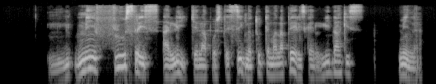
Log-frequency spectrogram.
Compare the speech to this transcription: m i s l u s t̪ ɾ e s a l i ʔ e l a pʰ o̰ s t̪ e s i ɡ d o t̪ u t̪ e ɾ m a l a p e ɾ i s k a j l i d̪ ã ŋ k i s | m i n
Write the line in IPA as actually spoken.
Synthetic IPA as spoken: m i f l u s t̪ ɾ i s a l i k e l a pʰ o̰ s t̪ e s i ɡ n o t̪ u t̪ e m a l a p e ɾ i s k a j l i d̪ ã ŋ k i s | m i n

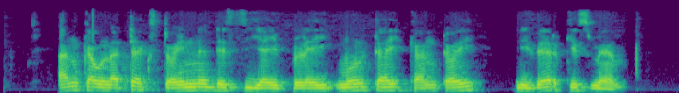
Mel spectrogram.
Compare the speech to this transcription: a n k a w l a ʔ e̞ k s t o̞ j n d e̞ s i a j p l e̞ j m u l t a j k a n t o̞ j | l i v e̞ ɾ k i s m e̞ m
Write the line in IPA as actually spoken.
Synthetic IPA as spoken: a ŋ k a w l a t e̞ k s t o̞ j n d e̞ s i a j p l e̞ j m u l t a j k a n t o̞ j | l i v e̞ ɾ k i s m e̞ m

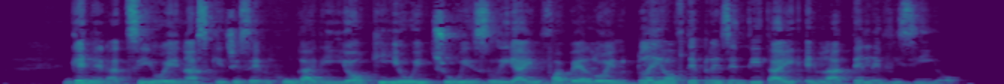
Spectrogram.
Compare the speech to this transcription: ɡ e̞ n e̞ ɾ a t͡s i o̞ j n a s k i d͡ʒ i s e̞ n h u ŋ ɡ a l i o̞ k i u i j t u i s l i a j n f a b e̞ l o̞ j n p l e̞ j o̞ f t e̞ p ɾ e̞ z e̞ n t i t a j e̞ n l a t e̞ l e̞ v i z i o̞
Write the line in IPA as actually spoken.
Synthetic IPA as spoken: ɡ e̞ n e̞ ɾ a t͡s i o̞ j n a s k i d͡ʒ i s e̞ n h u ŋ ɡ a ɾ i o̞ k i u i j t u i s l i a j n f a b e̞ l o̞ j n p l e̞ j o̞ f t e̞ p ɾ e̞ z e̞ n t i t a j e̞ n l a t e̞ l e̞ v i z i o̞

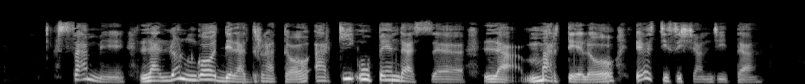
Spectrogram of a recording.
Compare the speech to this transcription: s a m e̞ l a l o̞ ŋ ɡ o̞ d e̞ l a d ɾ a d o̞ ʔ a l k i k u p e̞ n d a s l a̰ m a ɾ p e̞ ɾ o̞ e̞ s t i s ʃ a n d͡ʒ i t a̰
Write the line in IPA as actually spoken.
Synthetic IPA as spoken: s a m e̞ l a l o̞ ŋ ɡ o̞ d e̞ l a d ɾ a t o̞ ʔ a l k i ʔ u p e̞ n d a s l a̰ m a ɾ t e̞ l o̞ e̞ s t i s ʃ a n d͡ʒ i t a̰

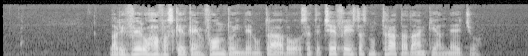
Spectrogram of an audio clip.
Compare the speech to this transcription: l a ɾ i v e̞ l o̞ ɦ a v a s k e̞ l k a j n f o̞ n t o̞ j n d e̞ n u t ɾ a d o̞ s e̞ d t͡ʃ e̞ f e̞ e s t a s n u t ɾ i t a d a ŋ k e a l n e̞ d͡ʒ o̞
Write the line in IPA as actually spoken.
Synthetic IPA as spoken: l a ɾ i v e̞ ɾ o̞ ɦ a v a s k e̞ l k a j n f o̞ n t o̞ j n d e̞ n u t ɾ a d o̞ s e̞ d t͡ʃ e̞ f e̞ e s t a s n u t ɾ a t a d a ŋ k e a l n e̞ d͡ʒ o̞

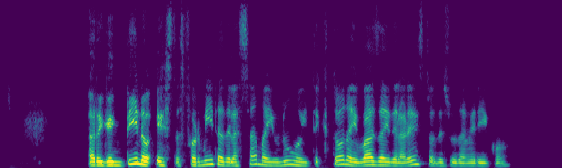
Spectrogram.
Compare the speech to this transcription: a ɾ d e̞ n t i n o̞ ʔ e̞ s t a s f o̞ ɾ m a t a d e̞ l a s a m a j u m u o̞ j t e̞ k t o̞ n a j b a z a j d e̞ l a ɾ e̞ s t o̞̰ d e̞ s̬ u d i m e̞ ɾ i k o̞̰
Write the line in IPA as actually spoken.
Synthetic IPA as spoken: a ɾ ɡ e̞ n t i n o̞ ʔ e̞ s t a s f o̞ ɾ m i t a d e̞ l a s a m a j u n u o̞ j t e̞ k t o̞ n a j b a z a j d e̞ l a ɾ e̞ s t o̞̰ d e̞ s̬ u d a m e̞ ɾ i k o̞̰

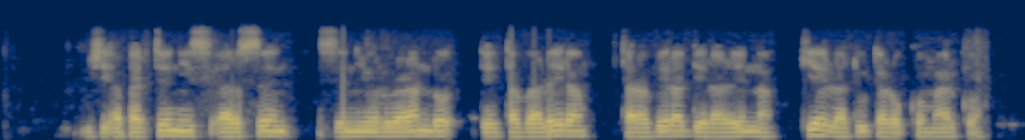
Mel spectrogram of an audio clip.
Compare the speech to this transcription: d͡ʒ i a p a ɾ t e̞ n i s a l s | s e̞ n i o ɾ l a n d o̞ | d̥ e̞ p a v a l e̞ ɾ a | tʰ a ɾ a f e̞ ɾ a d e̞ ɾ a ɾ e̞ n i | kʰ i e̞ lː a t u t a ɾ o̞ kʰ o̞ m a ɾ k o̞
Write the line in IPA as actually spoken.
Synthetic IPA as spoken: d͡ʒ i a p a ɾ t e̞ n i s a l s | s e̞ n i o ɾ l a n d o̞ | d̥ e̞ t a v a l e̞ ɾ a | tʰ a ɾ a v e̞ ɾ a d e̞ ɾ a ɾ e̞ n a | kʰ i e̞ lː a t u t a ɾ o̞ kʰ o̞ m a ɾ k o̞

